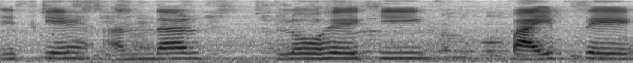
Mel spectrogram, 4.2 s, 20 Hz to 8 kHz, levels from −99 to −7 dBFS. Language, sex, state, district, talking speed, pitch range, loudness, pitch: Hindi, female, Madhya Pradesh, Dhar, 85 wpm, 235-255 Hz, -21 LUFS, 250 Hz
